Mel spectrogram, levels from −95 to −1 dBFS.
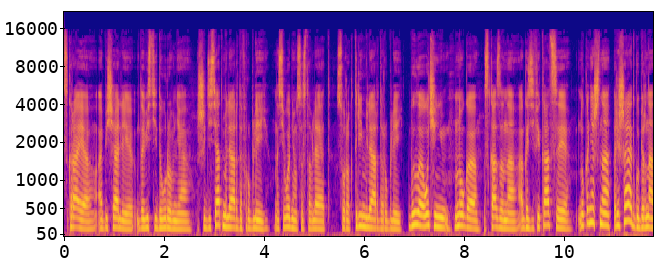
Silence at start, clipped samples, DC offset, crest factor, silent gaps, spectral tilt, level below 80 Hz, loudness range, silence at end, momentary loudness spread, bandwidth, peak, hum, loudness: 0 s; under 0.1%; under 0.1%; 12 dB; none; -5 dB/octave; -46 dBFS; 2 LU; 0 s; 7 LU; 16 kHz; -2 dBFS; none; -14 LUFS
